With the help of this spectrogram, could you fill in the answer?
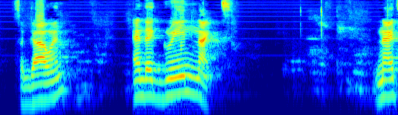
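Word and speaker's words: Gawain: entitled sir Darwin and the Green Knight sir gawan and the Green Knight segarwin and the Green Knight sir s-i-r Awan is spelled g a w a i n sagawan and the Green Knight night is spelled K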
